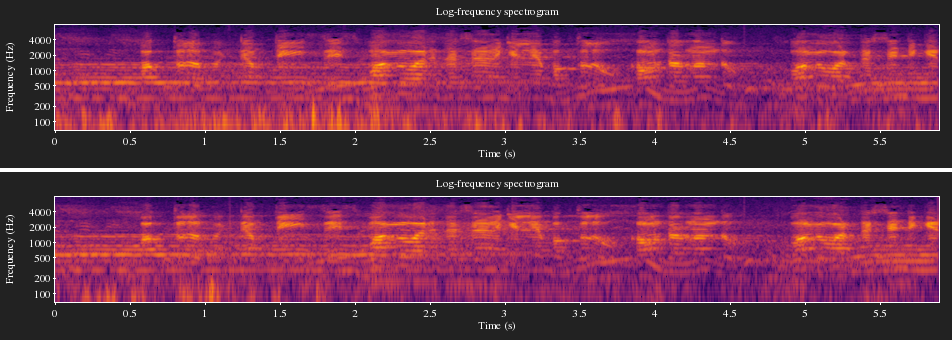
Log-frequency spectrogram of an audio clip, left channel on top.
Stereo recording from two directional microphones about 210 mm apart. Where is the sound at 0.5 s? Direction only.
20° left (ahead or behind).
